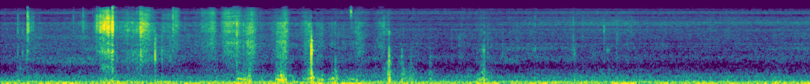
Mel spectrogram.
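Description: Steady low rumble of a heat pump's indoor air handler blowing air through the sheet-metal return duct during a static pressure check. Light scrapes and clicks come about one to four seconds in as the manometer's probe tubing is handled.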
